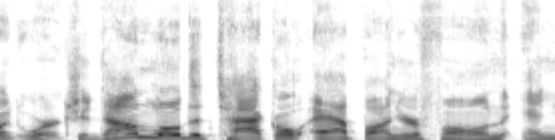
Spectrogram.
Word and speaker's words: Takl: It's called Tackle. It's spelled Takl.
